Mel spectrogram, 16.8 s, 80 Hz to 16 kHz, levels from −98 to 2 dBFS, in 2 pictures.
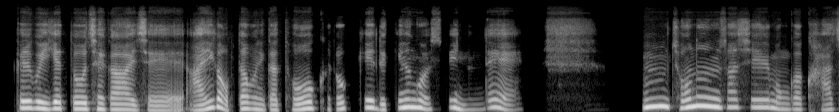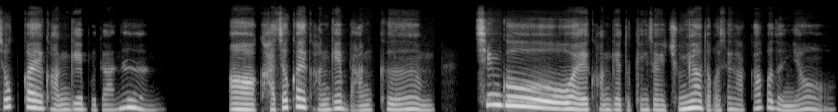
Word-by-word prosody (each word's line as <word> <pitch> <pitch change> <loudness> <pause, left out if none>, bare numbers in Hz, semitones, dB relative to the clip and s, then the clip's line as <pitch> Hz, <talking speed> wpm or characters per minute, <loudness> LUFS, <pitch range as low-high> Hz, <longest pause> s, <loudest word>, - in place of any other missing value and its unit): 그리고 220 -1 +4
이게 205 +1 +5
또 195 -1 +2
제가 180 -2 -1
이제 150 -2 -4
아이가 195 - +2
없다 200 -1 -2
보니까 165 -3 -3
더 180 +5 +1
그렇게 200 +4 -2
느끼는 225 +9 +3
거일 225 -6 +3
수도 195 +6 -11
있는데 180 -1 -4 1.2
음 270 +1 +6
저는 265 +3 +5
사실 245 0 -4
뭔가 185 -4 -5
가족과의 225 - -2
관계보다는 170 +1 -5 0.6
아 175 -2 +2
'가족과의 235 - +1
관계만큼 170 -2 -6 0.4
친구와의 245 - +5
관계도 170 -1 -10
굉장히 165 -1 -8
중요하다.'고 200 +2 0
생각하거든요. 180 -1 -9
185 Hz, 280 characters per minute, -23 LUFS, 170-230 Hz, 1.2 s, 음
